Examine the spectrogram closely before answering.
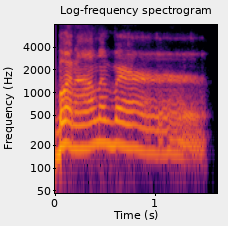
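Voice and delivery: very high, slow mock wail; imitating a tearful doubter; crying naysayer voice. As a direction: whine the name out long like a crybaby. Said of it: "sort of hear them in my mind".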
